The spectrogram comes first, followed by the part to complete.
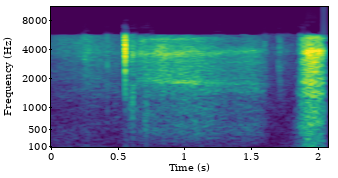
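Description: The speaker's breath between sentences: a small click, then a soft hissing inhalation lasting about a second, and a short, louder breath near the end.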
